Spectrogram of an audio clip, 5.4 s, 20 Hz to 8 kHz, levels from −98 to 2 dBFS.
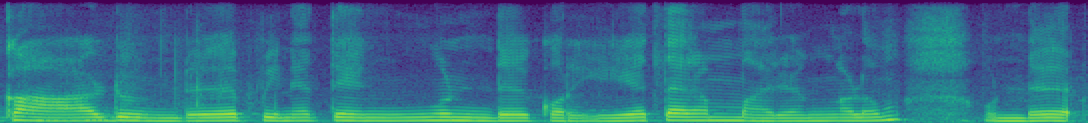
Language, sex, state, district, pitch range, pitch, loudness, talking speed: Malayalam, female, Kerala, Kasaragod, 195-215 Hz, 205 Hz, -18 LUFS, 75 wpm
